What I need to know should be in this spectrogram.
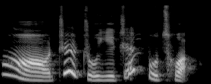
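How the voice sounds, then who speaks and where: A woman's voice: mid-range voice, huge pitch swings, unhurried, a bit bright, pitched below the performer's own voice. A woman playing a grumpy old badger. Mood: pleased. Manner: grumbling, exasperated. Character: grumpy older male badger, hot-tempered.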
